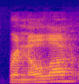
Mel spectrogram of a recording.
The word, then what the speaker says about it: Ranola: You could follow me on Ranola with a dot in the middle, and that's the last name is spelled like granola, but with no G.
